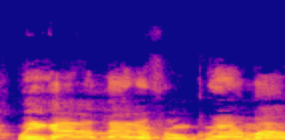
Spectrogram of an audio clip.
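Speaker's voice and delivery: put-on high, eager child's announcement; like a kid bursting into the kitchen; excited kid. Children telling the family about Grandma's letter, high and excited.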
